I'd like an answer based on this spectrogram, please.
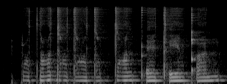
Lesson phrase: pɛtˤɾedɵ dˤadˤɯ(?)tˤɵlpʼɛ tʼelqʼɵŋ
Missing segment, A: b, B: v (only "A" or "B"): A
